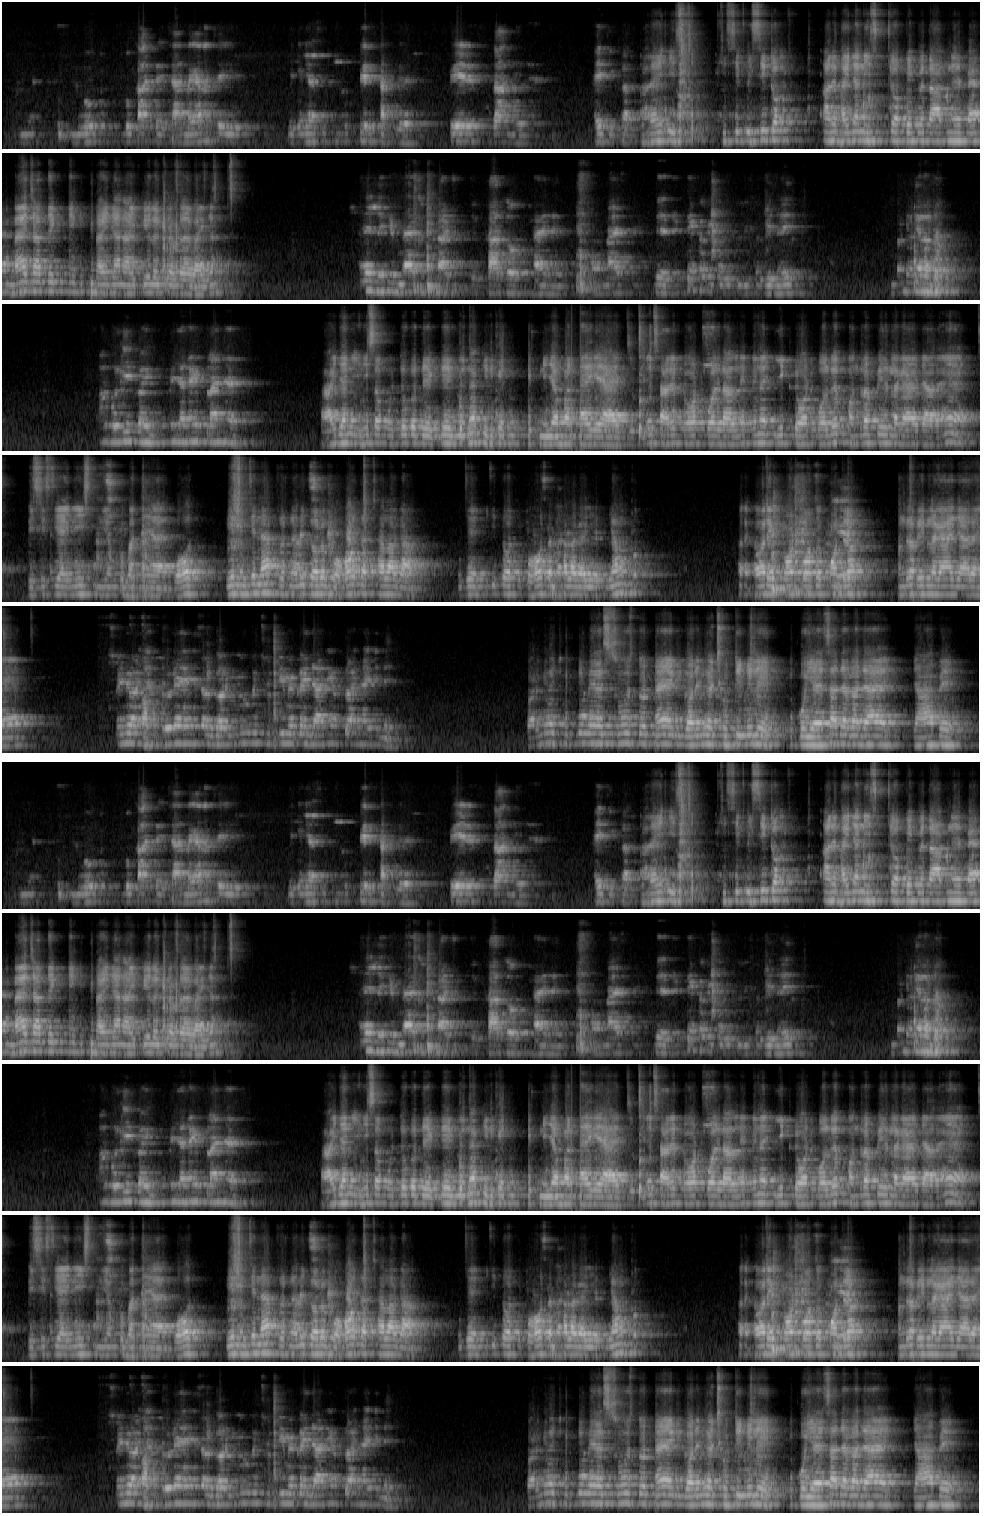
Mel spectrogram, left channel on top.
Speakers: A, on the left (about 20°); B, on the right (about 80°).
A: لوگ لوگ لگ کاٹ رہے چار لگانا چاہیے لیکن ایس لوگ پڑ کٹ رہے ہیں پیڑ اگار نہیں رہے ہیں ب
B: ارے اس اسی ارے بھائی جان اسی ٹاپ میں تو آپ نے میچ آپ دیکھے ہیں بھائی جان آئی پی ایل ہے بھائی ج
A: ا دیکھیے میں کاص ہو ہے نہیںچ دیکھتے دیکھتے کبھی کبھی کبھی کبھی نہیں ند
B: جان
A: کیا اور بولیے کہیں گومنے جانے کا پلان ہے
B: بھائی جان یہی سب مدوں کو دیکتے ہوئے نا کرکٹ میں ایک نیم بنایا گیا ہے جس میں سارے ڈاٹ بال ڈالنے پہ نا ایک ڈاٹ بال میں پندرہ پیر لگائے جا رہے ہیں بیی سی سی آئی نے
A: اچھی
B: نیم کو
A: بات
B: بنایا ہے بہت یہ مجھے نا پرسنلی
A: اچھی
B: طور پہ
A: بات
B: بہت اچھا لگا <unintelligible> تو بہت
A: اچھی بات
B: اچھا لگا یہ دم ہ ایک
A: ٹھیک
B: پندرہ
A: ہے چھوڑیے
B: پندرہ پٹ لگائے جا رہے ہیں
A: سوئینے بھائی
B: اب
A: جان بھولے ہیں سر گرمیوں کے چھٹی میں کہیں جانے کا پلان ہے کہ نہیں
B: گرمی کی چھٹی میر سوچ تو رہ کہ گرمی کا چھٹی ملے تو کوئی ایسا جگہ جائے جہاں پہ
